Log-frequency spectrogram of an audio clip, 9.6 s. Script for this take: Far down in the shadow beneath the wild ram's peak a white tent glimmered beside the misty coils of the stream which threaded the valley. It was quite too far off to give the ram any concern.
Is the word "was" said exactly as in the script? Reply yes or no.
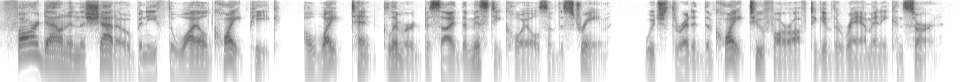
no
